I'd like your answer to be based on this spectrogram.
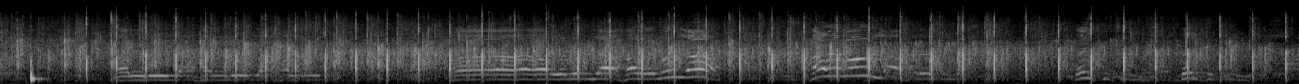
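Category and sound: crowd, audience applauding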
